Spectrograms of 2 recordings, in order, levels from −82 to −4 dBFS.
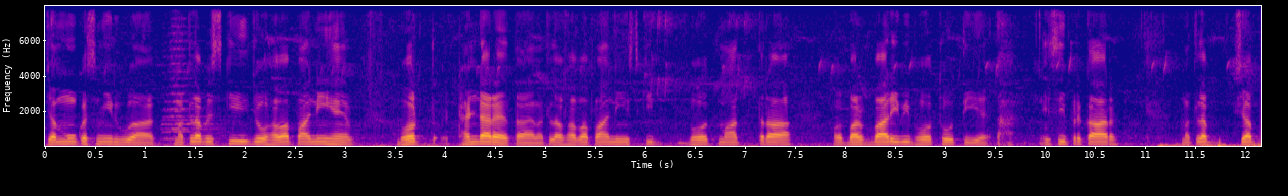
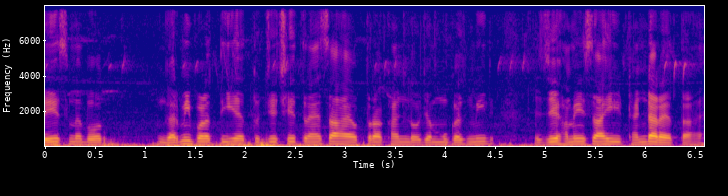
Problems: none marked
